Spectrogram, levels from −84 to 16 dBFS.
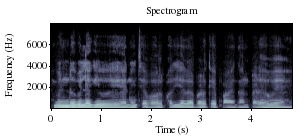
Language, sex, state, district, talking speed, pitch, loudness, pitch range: Hindi, male, Punjab, Pathankot, 185 wpm, 115 Hz, -16 LUFS, 115-120 Hz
